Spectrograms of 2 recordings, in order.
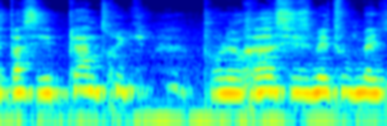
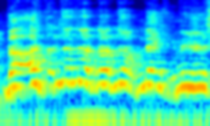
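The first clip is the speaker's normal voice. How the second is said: higher, louder protest through laughter; laughing protest; 4 semitones higher, 6 dB louder than usual. Real, not acted. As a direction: push the idea away laughing. Refuse de manger son vomi. (refus horrifié en riant)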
